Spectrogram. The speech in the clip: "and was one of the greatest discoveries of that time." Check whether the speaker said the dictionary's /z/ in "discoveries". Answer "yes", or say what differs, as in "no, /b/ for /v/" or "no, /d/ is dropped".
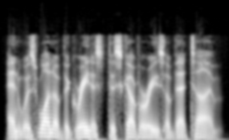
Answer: yes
